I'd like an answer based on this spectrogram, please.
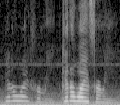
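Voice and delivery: high, frantic yelps to get away; panicked cry. Real, not acted. Gamer fleeing a cow, shrieking high in panic. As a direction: screech it in real panic.

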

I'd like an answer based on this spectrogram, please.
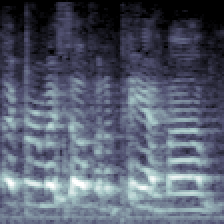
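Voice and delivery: put-on high, loud little-boy wail; mock crying. Burned boy telling his mom what happened, mock crying. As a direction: wail it like a hurt four-year-old, hammed up. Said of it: "I cried so hard".

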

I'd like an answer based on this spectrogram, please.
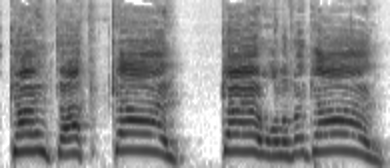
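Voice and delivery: high, loud rallying shout; loud cheering. Pretend. Cheering Oliver and Toad off first, loud high shout. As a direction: cheer them on at full voice.

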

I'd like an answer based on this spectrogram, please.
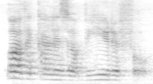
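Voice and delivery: normal talking voice

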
